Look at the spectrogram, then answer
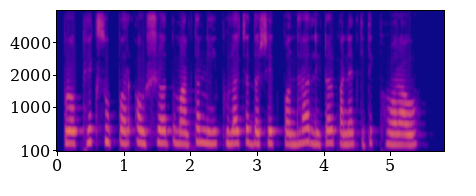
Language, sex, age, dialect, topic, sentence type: Marathi, female, 18-24, Varhadi, agriculture, question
